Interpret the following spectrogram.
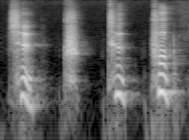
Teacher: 거센 소리는 근육을 긴장시키거나 그리고 숨을 거세게 터트리는 소리예요.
